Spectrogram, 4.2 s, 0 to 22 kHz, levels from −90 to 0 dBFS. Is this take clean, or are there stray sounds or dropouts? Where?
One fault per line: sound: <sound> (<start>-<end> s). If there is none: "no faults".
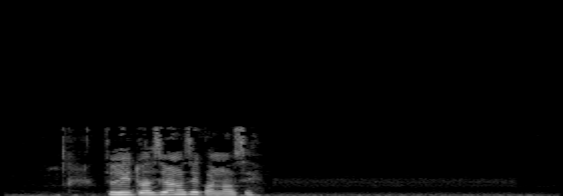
no faults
